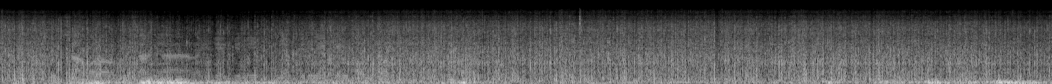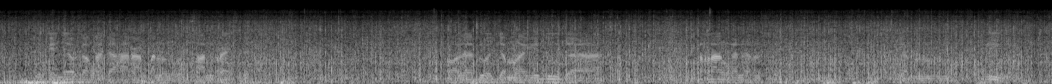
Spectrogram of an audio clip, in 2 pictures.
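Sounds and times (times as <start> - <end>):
low thunder rumble: 0.0 - 13.6
heavy rain with wind: 0.0 - 21.0.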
